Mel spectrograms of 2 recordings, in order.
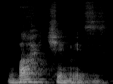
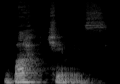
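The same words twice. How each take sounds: First: Said in the usual way. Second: Bahçemiz said slowly, syllable by syllable; slow it down so learners can copy Bahçemiz; slow model repeat. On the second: Shown as a demonstration. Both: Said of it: "Another example".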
